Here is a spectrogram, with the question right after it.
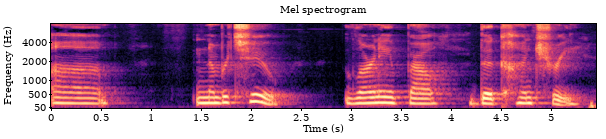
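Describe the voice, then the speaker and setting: Her dark, mellow tone sits at medium pitch, and the woman's intonation stays fairly even. She speaks at a very slow pace with long, frequent pauses. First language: Spanish and English. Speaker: lifestyle vlogger. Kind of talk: casual vlog talk. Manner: casual, many fillers.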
